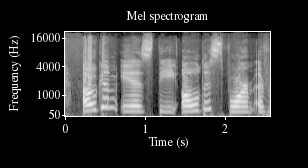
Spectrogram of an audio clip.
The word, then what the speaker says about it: Ogham: Some people pronounce it Ohm. I pronounce the G, just personal preference. Now, if I lived in Scotland, I'd probably be corrected. Ogham is the oldest form of writing in Ireland and Scotland.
